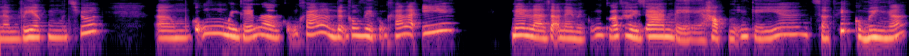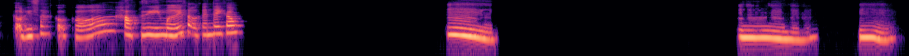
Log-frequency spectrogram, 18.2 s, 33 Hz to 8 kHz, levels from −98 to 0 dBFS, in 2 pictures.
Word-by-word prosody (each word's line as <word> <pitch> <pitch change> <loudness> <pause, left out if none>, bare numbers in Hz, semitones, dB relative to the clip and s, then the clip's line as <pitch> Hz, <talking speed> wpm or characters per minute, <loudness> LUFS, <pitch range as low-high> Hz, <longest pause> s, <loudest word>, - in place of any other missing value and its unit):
làm 185 0 -5
việc 210 +3 +1
một 205 -1 -5
chút. 320 - -1 0.6
Ờm, 200 +1 -4
cũng 310 +3 -1
mình 235 -3 +5
thấy 200 - +1
là 245 -5 +2
cũng - - -12
khá 280 +1 0
là 340 0 +1
lượng 220 -3 -1
công 255 -1 0
việc 240 -2 +3
cũng 230 - -10
khá 255 +2 -3
là 285 -2 0
ít, 385 +6 0 0.5
nên 260 0 +3
là 200 -2 +2
dạo - - 0
này 195 -1 -3
mình 180 -1 -5
cũng 255 +7 -7
có 220 +1 +3
thời 225 -5 +2
gian 230 0 +4
để 165 -2 -6
học 200 -1 +1
những 225 +6 -3
cái, 195 +1 -5
a, 280 +1 -5
sở 195 -8 -5
thích 395 - +4
của 220 - -1
mình 200 0 +4
á. 230 +6 -1
Cậu - - -2
thì 235 - +3
sao? 300 +5 -8
Cậu - - -4
có 250 - -1
học 275 -1 +6
gì 265 0 +2
mới 260 +1 +2
dạo 345 - 0
gần 270 0 -3
đây 300 +1 +1
không? 325 +1 +5 2.1
Ừm. 235 -10 +5 2.4
Ừm. 200 -4 +2 0.4
Ừm. 200 -5 +1
225 Hz, 175 wpm, -23 LUFS, 200-270 Hz, 2.4 s, học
